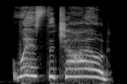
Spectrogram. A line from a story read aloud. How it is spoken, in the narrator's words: cried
